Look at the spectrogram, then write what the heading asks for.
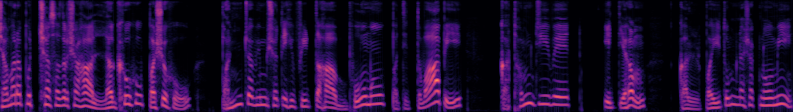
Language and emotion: Sanskrit, surprised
